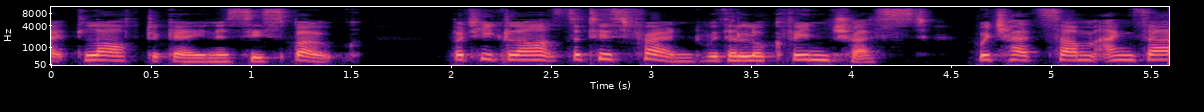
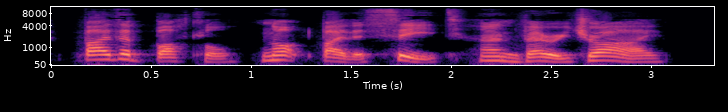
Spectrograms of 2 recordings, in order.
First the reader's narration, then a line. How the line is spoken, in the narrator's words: answered Ralston, grimly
